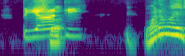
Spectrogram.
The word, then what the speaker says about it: Biondi: And for the Olympics right now, we have Mark Spitz, Jenny Thompson, Matt Bondi. Biondi. Why do I say it wrong? Biondi. Matt Biondi. No, there's an I in there, clearly.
